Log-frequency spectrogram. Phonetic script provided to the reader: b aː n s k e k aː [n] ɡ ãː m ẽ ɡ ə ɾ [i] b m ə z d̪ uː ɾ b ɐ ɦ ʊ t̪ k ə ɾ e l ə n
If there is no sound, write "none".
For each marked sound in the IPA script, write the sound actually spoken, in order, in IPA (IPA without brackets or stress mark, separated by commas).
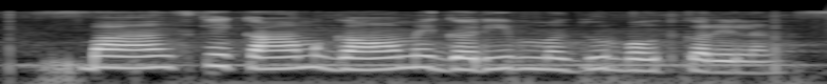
m, iː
